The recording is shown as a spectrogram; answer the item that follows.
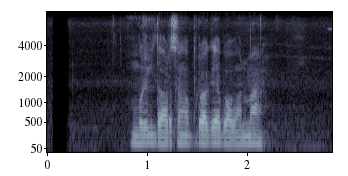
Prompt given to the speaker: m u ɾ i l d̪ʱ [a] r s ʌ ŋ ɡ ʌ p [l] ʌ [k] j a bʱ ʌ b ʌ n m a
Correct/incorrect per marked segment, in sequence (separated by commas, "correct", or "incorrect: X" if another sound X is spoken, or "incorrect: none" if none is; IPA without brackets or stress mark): incorrect: ʌ, incorrect: r, incorrect: ɡ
